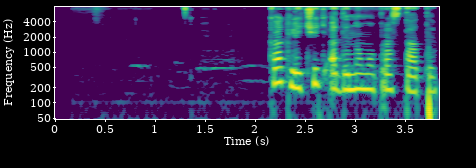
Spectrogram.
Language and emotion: Russian, neutral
